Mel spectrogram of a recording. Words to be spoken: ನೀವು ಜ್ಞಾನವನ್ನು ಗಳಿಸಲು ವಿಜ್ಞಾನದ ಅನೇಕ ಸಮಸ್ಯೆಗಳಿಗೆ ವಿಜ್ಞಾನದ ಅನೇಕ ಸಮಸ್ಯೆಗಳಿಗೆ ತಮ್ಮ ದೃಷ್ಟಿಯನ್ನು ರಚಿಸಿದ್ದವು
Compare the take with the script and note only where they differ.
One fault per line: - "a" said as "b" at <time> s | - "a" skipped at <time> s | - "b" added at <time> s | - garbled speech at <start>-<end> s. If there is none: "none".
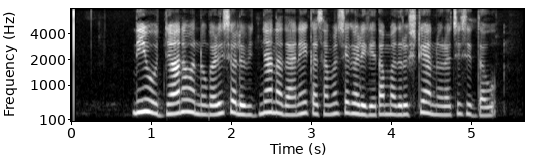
- "ವಿಜ್ಞಾನದ ಅನೇಕ ಸಮಸ್ಯೆಗಳಿಗೆ" skipped at 3.8 s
